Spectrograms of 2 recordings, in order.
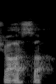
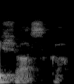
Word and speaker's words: Shaska: So when I looked at this word first, I thought maybe it's Shasa. But then I sort of looked on the internet on this site called How to Pronounce, and they suggested it was Shaska. So I'm going to say Shaska.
